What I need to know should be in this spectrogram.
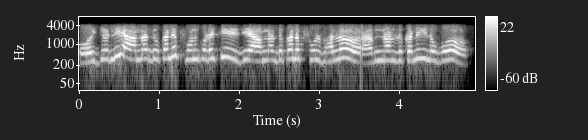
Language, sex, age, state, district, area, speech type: Bengali, female, 60+, West Bengal, Cooch Behar, rural, conversation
